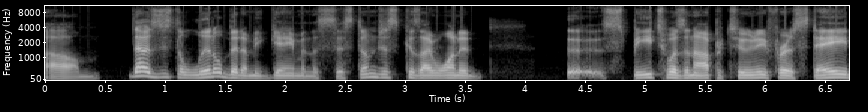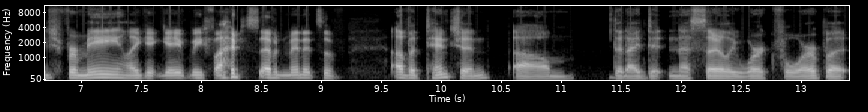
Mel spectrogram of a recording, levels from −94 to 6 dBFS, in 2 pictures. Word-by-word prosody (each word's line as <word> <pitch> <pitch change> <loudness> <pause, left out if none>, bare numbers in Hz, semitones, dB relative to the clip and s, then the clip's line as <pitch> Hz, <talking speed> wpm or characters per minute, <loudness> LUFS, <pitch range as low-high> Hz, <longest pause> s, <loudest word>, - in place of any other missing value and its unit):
um, 85 -1 -4 0.3
that 195 0 +7
was 160 -6 +2
just 150 0 -6
a 125 - 0
little 140 +9 +1
bit 125 -5 +1
of 105 - -1
me 105 -2 -5
gaming 105 -1 -3
the 90 - -10
system, 135 +10 -5
just 135 -1 -6
'cause 125 -3 -3
I 110 - +5
wanted 110 -4 0 0.8
uh, 375 -2 -6
speech 125 +2 -1
was 120 -3 +3
an 115 - +1
opportunity 115 +2 +2
for 115 0 +2
a 105 - +4
stage 125 +4 +5
for 120 -1 0
me, 125 +3 +3
like, 110 0 -2
it 110 - -2
gave 115 0 +1
me 120 0 +1
5 115 +3 +2
to 160 - +9
7 125 -5 +1
minutes 120 0 -1
of 110 -4 -5 0.4
of 125 -2 +2
attention, 115 -1 -1 0.2
um, 90 0 -4 0.3
that 100 -1 -4
I 95 - -1
didn't 100 +1 -9
necessarily 95 0 0
work 95 +2 -4
for, 90 +3 -2
but 90 -3 -2
115 Hz, 200 wpm, -25 LUFS, 100-125 Hz, 0.8 s, to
